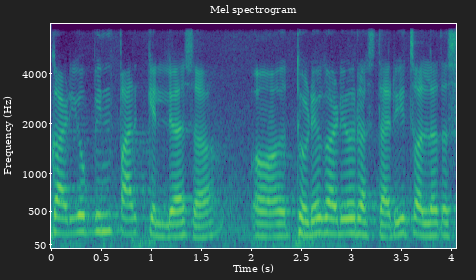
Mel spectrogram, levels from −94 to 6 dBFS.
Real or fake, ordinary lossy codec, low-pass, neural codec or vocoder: real; none; 7.2 kHz; none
